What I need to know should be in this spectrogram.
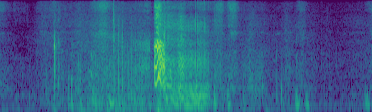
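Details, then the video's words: Thirteen-week-old English bulldog puppy making funny noises at night, something that happens every night: low snuffly grumbling swells into one sharp, yelping bark-like burst, then fades to soft snorts. A man's voice questions the puppy nearby. "Bulldog Puppy Makes Funny Noises"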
